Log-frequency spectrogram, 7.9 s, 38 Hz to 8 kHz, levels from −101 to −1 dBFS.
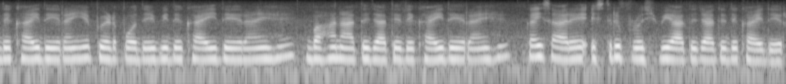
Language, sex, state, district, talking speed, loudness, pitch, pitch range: Hindi, female, Uttar Pradesh, Budaun, 215 wpm, -17 LUFS, 190 Hz, 185-195 Hz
